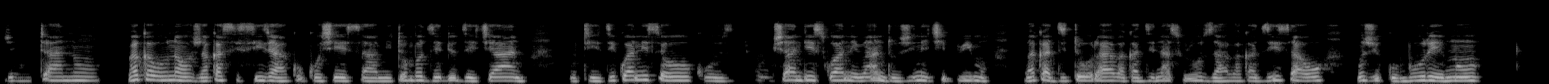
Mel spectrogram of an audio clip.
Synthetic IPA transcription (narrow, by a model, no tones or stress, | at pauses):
ʐeutano̞ | ʋakao̞nawo̞ʐakasisiɾakuko̞ʃe̞samito̞mbo̞d͡ze̞ɗud͡ze̞t͡ʃian̤ukutid͡zikwanise̞wo̞ku | ʃandiswane̞ʋantʰuʐine̞t͡ʃipimo̞ | ʋakad͡zito̞ɾaʋakad͡zinasurud͡zaʋakad͡ziːsawo̞muʐiɡʱumbuɾe̞mo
